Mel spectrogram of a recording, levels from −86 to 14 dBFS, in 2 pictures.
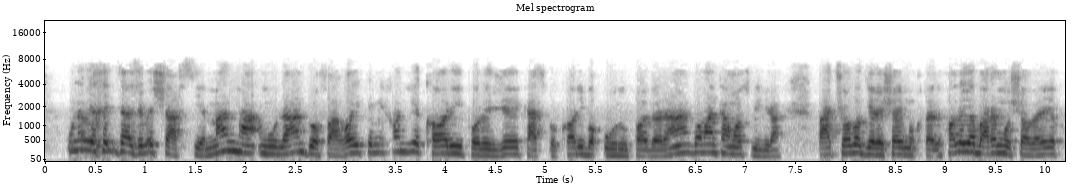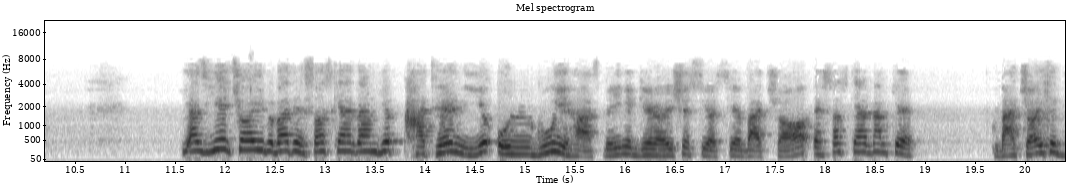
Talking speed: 165 wpm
